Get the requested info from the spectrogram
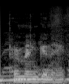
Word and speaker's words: permanganate: I've heard about giving them a dip, an alum, saltwater, bleach, potassium permanganate. Did I say that right? – There's a lot of people who pronounce it that way. That's how I pronounce it, permanganate.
